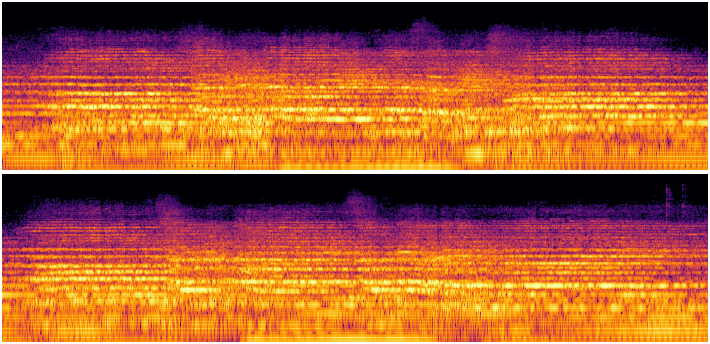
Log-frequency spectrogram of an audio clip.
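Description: Church choir singing the refrain of a wedding responsorial psalm in Vietnamese, with sustained instrumental accompaniment.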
